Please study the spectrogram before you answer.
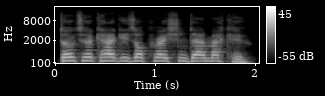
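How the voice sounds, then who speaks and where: A woman voicing a quiet, enigmatic teenage girl pilot in a story, measured and restrained. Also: a little high, steady tone, pitched above the performer's own voice, natural voice. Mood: cool, matter-of-fact. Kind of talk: acted story dialogue.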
